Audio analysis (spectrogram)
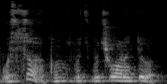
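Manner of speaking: high, soft taunting "what you wanna do"; mock tough-guy taunt. Mocking the junior-high move, high taunting voice. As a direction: mimic a cocky kid squaring up. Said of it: "you do that stupid".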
